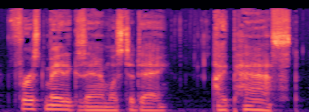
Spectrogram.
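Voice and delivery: plain reading voice

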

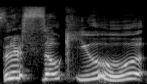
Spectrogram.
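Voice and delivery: high, slow gush. Real, not acted. Host swoons over British people, slow high gush. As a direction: stretch it out, swooning.

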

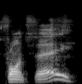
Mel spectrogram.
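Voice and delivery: Français said in French, rising; surprised Français? with French vowels; wife asking in French. Retold or imitated. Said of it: "She didn't speak English at all".

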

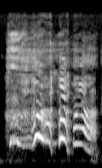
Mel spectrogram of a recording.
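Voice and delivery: high amused huff of a laugh; laughing huh. Real, not acted. Laughing after money shock.

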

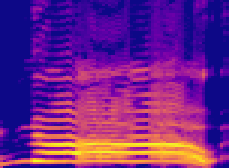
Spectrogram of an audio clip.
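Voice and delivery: high, loud horrified no; shouted no. Retold or imitated. Viewer shouting at the sheriff's gun, a loud no. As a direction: yell at the screen to stop it. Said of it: "And you're like".

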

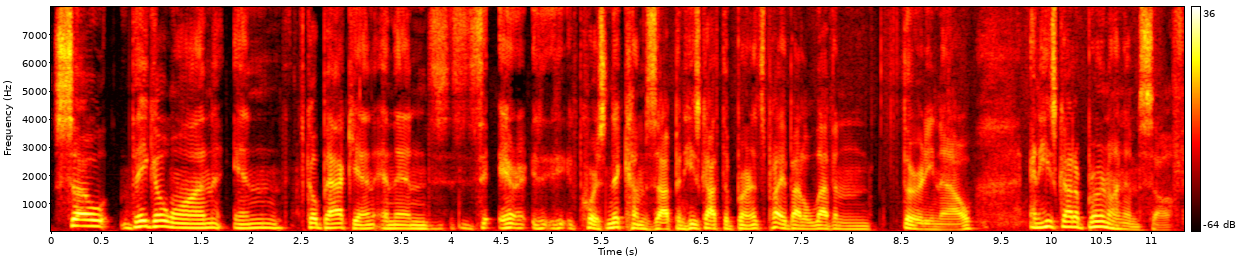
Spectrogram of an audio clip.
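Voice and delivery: normal talking voice

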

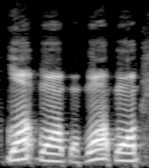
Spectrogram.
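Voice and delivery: muffled trombone-like womp womp; Charlie Brown adult voice. Retold or imitated. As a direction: mimic the garbled cartoon teacher. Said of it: "sounds like the adults from the Charlie Brown cartoon".

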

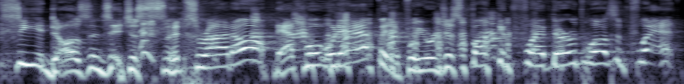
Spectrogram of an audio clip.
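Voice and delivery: rising to a high exclamation; mock exasperated demonstration. Host acting out a coin-on-ball demonstration, exasperated. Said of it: "and he's like".

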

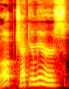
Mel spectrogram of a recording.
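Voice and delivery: high, light passing remark; breezy quip. Retold or imitated. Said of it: "thinking that was kind of a nice thing".

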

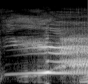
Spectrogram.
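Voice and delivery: very high loud mock cheer; hammed-up fan yell; crowd cheer. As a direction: whoop like a wrestling crowd. Fans cheering in pitch.

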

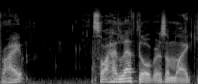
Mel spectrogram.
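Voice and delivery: ordinary delivery

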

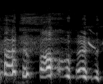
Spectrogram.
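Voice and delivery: high laugh breaking through the words; can't finish for laughing. Real, not acted. Laughing while retelling.

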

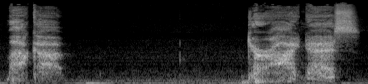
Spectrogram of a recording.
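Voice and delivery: unvoiced whisper, slow and drawn out; whispered call. Sneaking gnome whispering for the party. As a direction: whisper the names while sneaking. GM voices sneaking NPC calling.

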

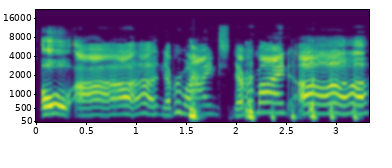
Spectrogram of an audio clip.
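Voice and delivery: mock-embarrassed backpedalling, pitch climbing; flustered judge. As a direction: play a squeamish judge hastily dropping it. Voicing the embarrassed judge backing off.

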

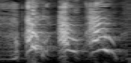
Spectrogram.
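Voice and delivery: high, loud mock yelps of pain. Picturing the dog destroying the living room, loud mock yelps. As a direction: yelp as if bitten, hammed up. Dog galloping wrecks things.

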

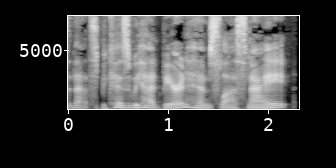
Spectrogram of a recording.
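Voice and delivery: usual speaking voice

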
